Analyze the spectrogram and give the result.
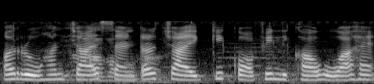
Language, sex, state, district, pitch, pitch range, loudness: Hindi, male, Madhya Pradesh, Katni, 225 Hz, 205-235 Hz, -16 LUFS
